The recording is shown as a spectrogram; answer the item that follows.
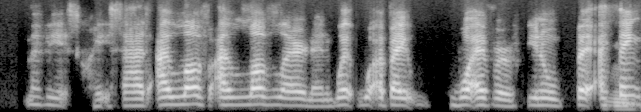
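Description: Ordinary pitch variation comes through in a Scottish accent, with a dry, close sound and no echo. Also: woman. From Scotland. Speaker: diabetes coaching client. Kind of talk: podcast interview. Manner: fast.

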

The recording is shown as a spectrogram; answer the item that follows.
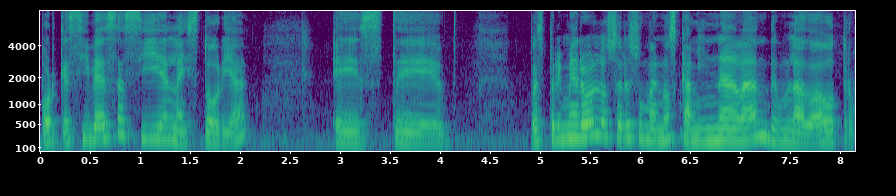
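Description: A woman talks in a normal speaking voice at a medium pitch. Her pace is fairly slow, with ordinary pitch variation. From Mexico. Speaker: radio host. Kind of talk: casual chat.

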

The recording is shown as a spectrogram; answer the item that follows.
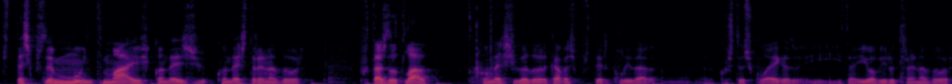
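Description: With a plain, everyday voice, a man talks at a fairly quick pace and medium pitch, his pitch varying in an ordinary way while his loudness swings widely. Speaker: basketball coach. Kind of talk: casual chat.

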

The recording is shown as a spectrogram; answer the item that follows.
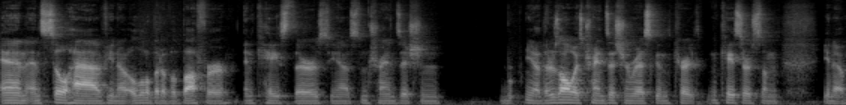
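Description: Speaking at a fairly quick pace with an American accent, a man has a very deep, low pitch and monotone, flat intonation. The recording is very clean, the background silent. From Virginia (Fredericksburg). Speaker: small business lender. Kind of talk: podcast interview. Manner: hesitant, many fillers.

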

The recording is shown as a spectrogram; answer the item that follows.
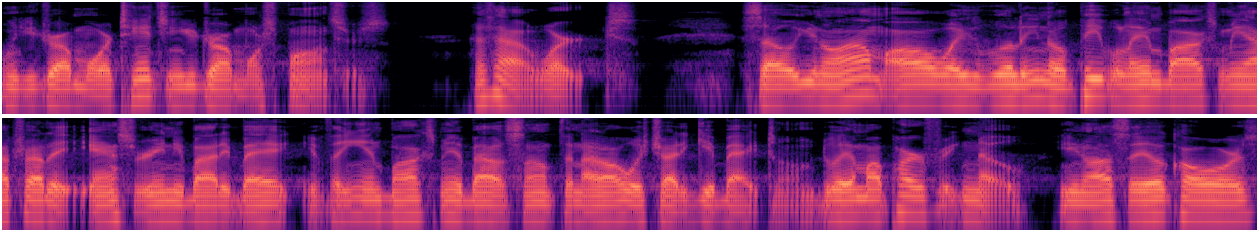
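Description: A man with an Arkansas accent speaks very fast at a medium pitch, with ordinary pitch variation. The recording is very clean, with a silent background. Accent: Southern US (Arkansas). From Arkansas, Conway area. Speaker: professional crappie angler. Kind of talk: casual interview. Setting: outdoors at a lake tournament.

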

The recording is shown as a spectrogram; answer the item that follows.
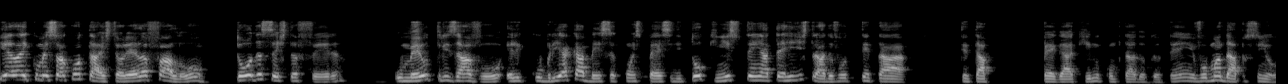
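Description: A man talks at a fairly quick pace in an unremarkable speaking voice, fairly high in pitch, with lively intonation and big swings in loudness. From Campina Grande, Paraíba, Brazil. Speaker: synagogue community leader. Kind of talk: panel discussion.

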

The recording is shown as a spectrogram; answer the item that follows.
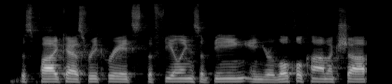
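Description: A man's moderate-paced, medium-pitched delivery with monotone, flat intonation. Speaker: podcast host. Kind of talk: casual chat.

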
